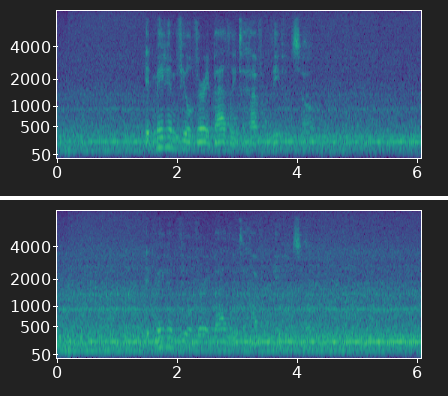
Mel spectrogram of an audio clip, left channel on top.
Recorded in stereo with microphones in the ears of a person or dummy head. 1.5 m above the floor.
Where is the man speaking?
85° left, 1.6 m; by 4.4 s 55° left (ahead or behind), 4 m.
